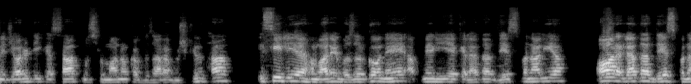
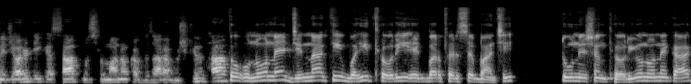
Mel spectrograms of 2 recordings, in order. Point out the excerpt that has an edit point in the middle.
second; 1 cut; at 2.3 s

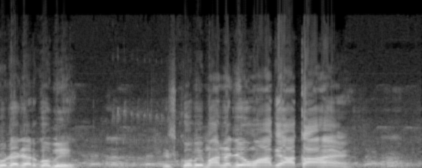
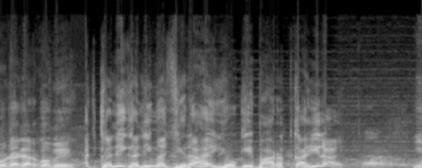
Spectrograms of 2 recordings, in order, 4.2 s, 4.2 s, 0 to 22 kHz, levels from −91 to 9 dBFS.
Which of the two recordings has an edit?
second; 1 cut; at 0.9 s

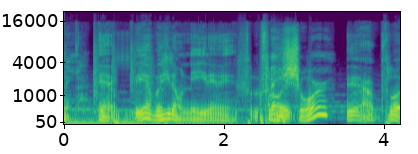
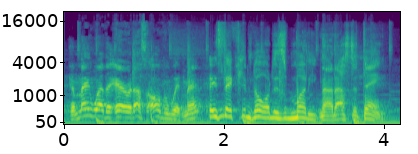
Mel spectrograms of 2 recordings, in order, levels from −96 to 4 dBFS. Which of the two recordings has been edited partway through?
second; 1 cut; at 1.8 s

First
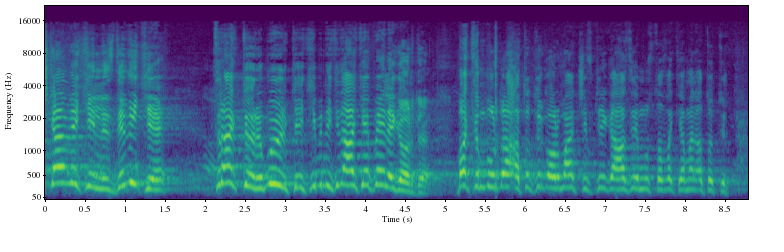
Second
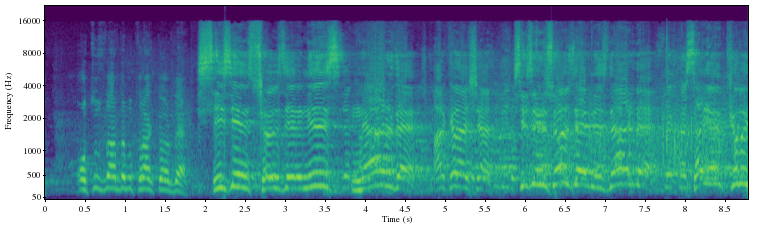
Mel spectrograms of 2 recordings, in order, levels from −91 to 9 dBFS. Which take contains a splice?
second; 1 cut; at 1.9 s

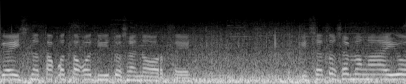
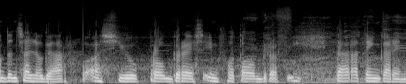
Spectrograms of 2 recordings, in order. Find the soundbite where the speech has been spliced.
second; 2 cuts; at 0.8 s, 3.2 s

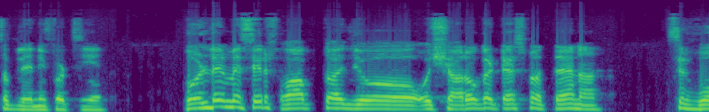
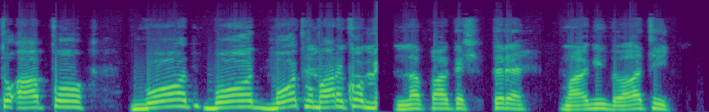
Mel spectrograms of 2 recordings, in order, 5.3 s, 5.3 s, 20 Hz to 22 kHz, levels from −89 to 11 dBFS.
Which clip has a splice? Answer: second; 1 cut; at 2.8 s

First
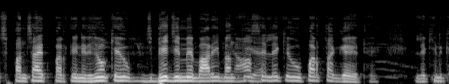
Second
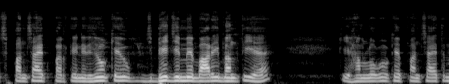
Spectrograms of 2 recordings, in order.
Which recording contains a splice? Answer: first; 1 cut; at 2.5 s

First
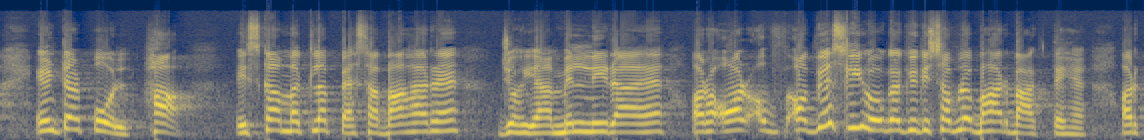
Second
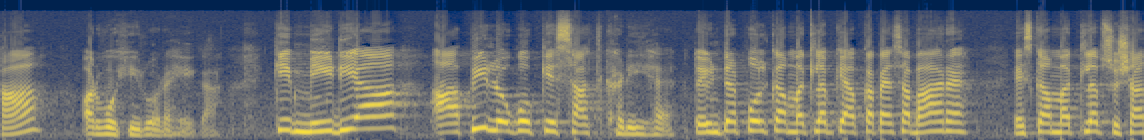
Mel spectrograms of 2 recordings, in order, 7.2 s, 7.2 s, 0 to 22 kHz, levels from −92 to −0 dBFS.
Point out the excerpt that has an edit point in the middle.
second; 2 cuts; at 1.5 s, 4.2 s

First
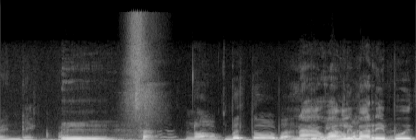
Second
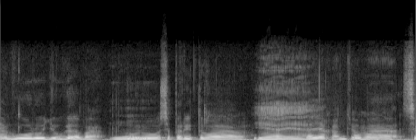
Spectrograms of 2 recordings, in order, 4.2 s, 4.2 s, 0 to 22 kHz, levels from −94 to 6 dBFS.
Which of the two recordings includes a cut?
first; 1 cut; at 1.3 s

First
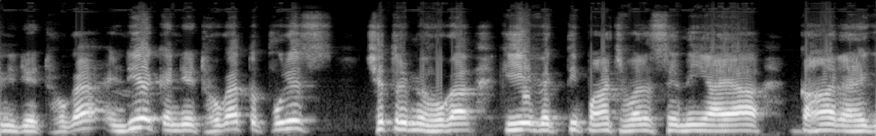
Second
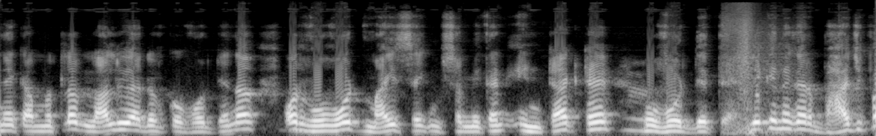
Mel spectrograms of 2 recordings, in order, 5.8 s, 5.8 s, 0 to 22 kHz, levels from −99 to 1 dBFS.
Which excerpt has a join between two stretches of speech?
second; 1 cut; at 4.9 s

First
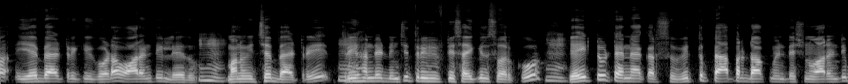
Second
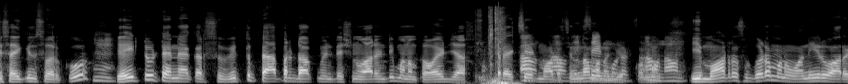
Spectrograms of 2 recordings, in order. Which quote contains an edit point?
second; 1 cut; at 4.9 s

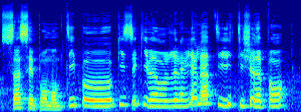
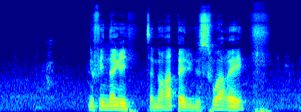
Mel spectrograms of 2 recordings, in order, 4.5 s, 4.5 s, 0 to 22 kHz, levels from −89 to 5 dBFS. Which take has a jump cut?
second; 2 cuts; at 1.2 s, 2.1 s

